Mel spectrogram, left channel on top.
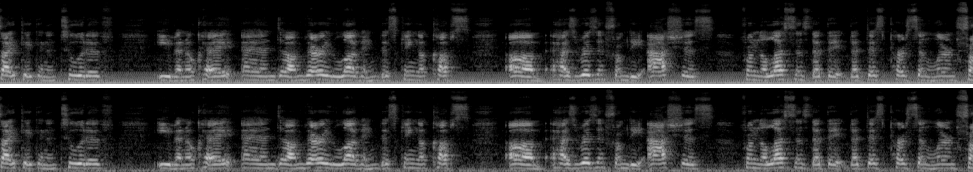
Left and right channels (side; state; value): left; noise; hum, 7 dB below the sound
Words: and intuitive even, okay, and very loving. This King of Cups has risen from the ashes, from the lessons that this person learned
